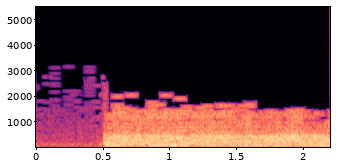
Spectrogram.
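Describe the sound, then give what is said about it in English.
A space grenade bursts among rocks, with flying rock chunks. A quiet moment gives way to a sudden loud blast that rolls on as a heavy, sustained low rumble until the end. “what was that? Space grenade.”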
